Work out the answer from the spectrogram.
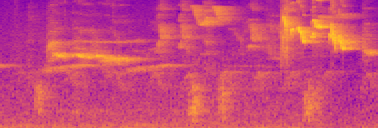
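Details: Cucak kinoi lure song for birds of every kind: a long thin whistled note with soft ticks, then a loud sweet tumbling burst of high chattering notes.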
